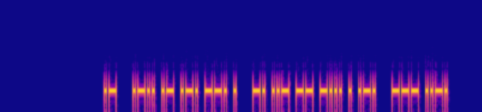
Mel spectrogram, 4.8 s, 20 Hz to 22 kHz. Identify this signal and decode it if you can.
Morse code, heard as a keyed tone, about 50 wpm, 700 Hz. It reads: A LARGE NUMBER OF
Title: Sets of 4 Words 50wpm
